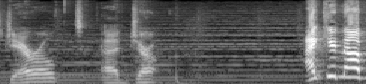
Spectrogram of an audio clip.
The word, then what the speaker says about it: Geralt: Oh, Gerald? He said something. Also, I keep pronouncing his name wrong. I know it's Geralt.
